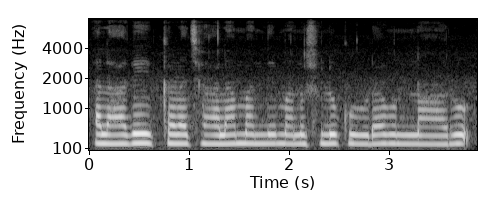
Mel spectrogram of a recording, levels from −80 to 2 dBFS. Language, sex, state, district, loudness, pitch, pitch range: Telugu, female, Telangana, Hyderabad, -15 LUFS, 200 Hz, 200-205 Hz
